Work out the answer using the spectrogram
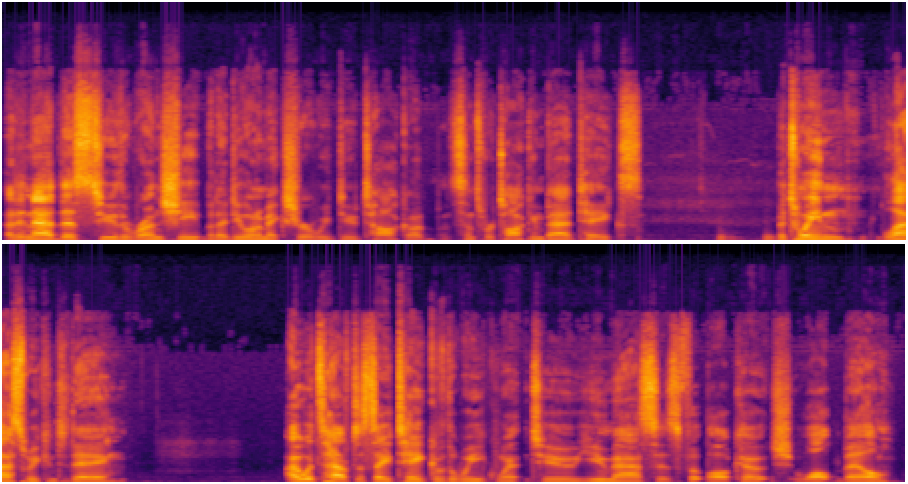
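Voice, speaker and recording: A man's voice: medium pitch, moderate pace, no room sound. An American man co-hosting a sports podcast in casual conversation.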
